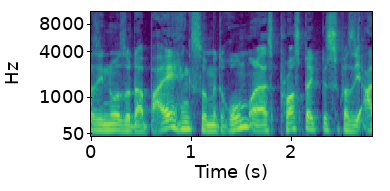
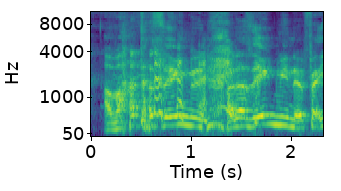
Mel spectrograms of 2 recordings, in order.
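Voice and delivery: laughing; 9 semitones higher than usual. Real, not acted.

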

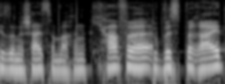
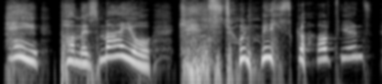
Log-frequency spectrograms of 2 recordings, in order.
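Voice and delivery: Heidi impression; 9 semitones higher, much slower than usual. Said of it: "meinte Heidi so".

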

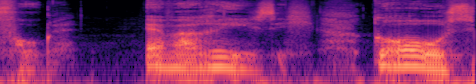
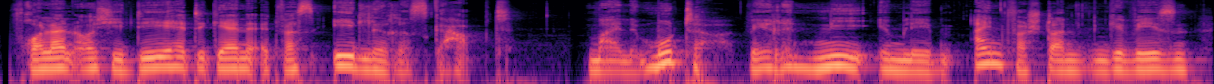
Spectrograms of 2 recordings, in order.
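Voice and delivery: plain reading voice

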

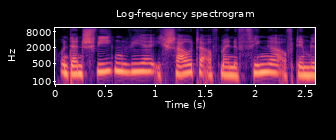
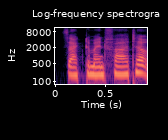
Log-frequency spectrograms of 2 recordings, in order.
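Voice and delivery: plain reading voice

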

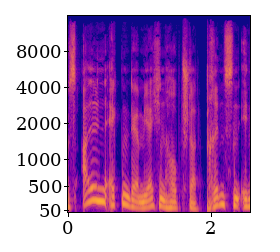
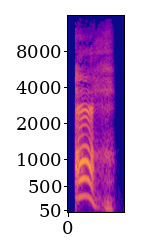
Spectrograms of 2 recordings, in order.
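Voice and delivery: expectant king. Acted. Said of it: "sprach da der König erwartungsfroh".

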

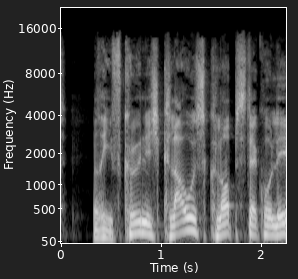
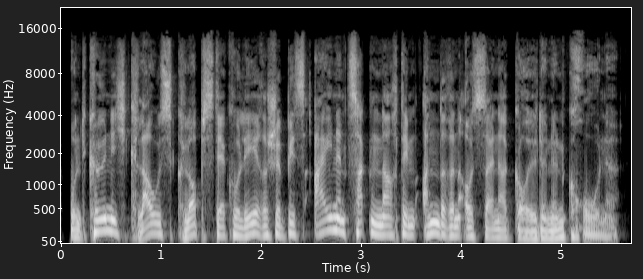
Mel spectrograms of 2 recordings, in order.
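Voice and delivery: ordinary delivery

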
